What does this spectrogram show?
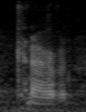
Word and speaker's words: Caernarvon: English language version is Canaveral as in Lord Carnarvon and Caernarfon Castle now let's have looked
